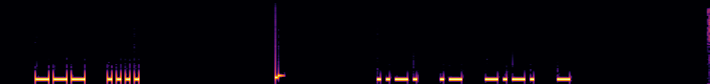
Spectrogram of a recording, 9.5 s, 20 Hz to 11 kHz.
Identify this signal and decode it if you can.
Morse code, heard as a keyed tone, about 20 wpm, spaced as for 16 wpm, 700 Hz. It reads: OH FACT
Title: 256 Lesson 42a - Words 12-20wpm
